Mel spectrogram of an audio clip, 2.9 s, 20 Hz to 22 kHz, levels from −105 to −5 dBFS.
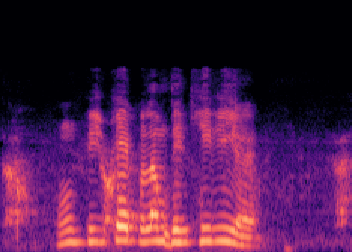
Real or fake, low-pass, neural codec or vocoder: fake; 7.2 kHz; codec, 24 kHz, 1 kbps, SNAC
